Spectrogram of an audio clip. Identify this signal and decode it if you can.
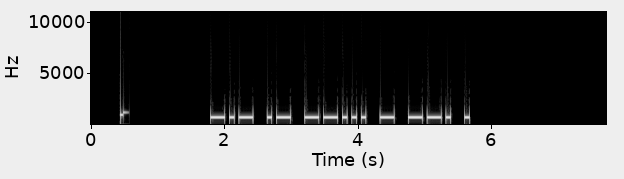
Morse code, heard as a keyed tone, about 17 wpm, 700 Hz. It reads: KA7TGE
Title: USA Call Signs 17wpm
